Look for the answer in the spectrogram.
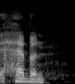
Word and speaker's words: Hepburn: Gloria's surname is Hepburn. Nanny Princeton pronounces it Hebben.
